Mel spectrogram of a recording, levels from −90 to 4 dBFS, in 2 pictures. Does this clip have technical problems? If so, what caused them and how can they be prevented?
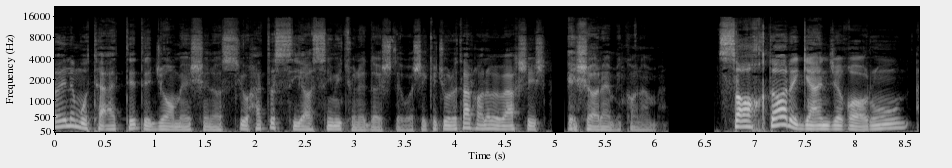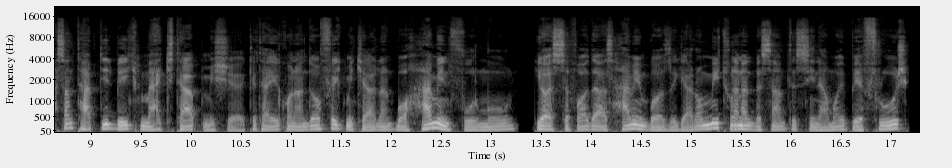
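Yes. Frames out of order occur at 15.41 to 15.52 s in this speech. Two neighbouring blocks of 46.4 ms each, consistent with one coded frame apiece, were delivered and decoded in swapped order, so the stretch plays with its halves exchanged. The result is a brief garbled flutter, and no time is lost overall. Prevent it by using sequence numbers and a jitter buffer that reorders frames before decoding.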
